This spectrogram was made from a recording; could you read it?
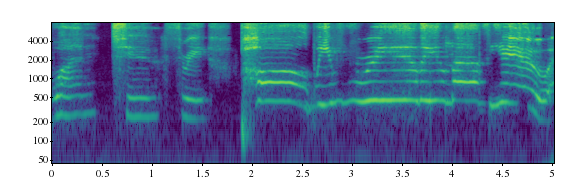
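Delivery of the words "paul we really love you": very high, all-out loud shout. Recounting a quiet concert moment, the speaker reenacts shouting to Paul: retelling a loud shout. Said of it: "as loud as we possibly could".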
